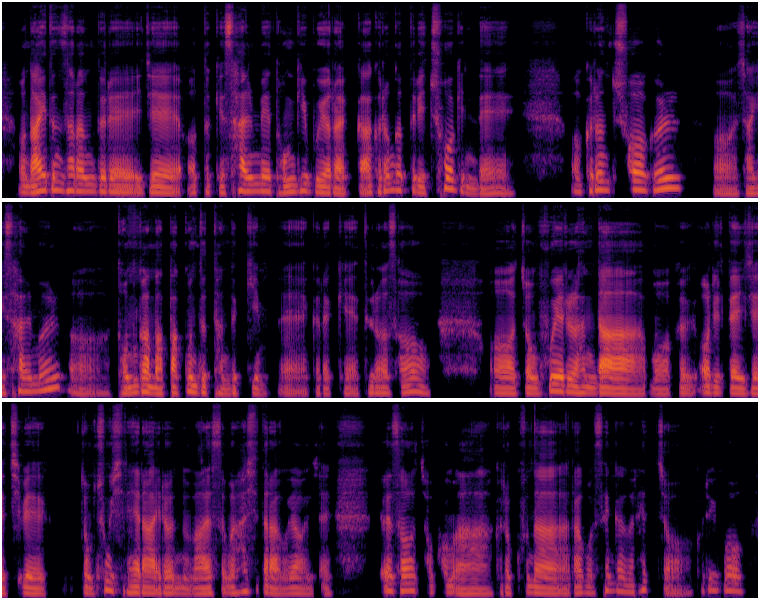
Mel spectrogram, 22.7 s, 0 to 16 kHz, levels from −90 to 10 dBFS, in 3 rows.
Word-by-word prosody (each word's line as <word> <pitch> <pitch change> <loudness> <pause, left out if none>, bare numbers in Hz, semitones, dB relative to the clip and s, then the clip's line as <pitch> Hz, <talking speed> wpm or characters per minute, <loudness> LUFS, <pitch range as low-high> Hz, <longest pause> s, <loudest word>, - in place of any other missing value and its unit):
어 115 - -2
나이 115 +6 +8
든 155 - 0
사람들의 130 - +2
이제 110 -3 +2
어떻게 - - -6
삶의 135 +2 +4
동기부여랄까 120 -3 +1
그런 140 - -1
것들이 125 -8 -2
추억인데 100 - -1 0.6
어 125 - -7
그런 160 +3 +1
추억을 165 +6 +3 0.3
어 - - -6
자기 95 +1 -4
삶을 145 - 0
어 95 +2 -9
돈과 115 +5 +3
맞바꾼 105 +6 +2
듯한 100 -6 -4
느낌 95 -4 -6 0.2
예 - - -7
그렇게 - - -7
들어서 110 +2 -2 0.6
어 100 -2 +1
좀 100 - +2
"후회를 125 +2 +5
한다. 95 -4 +6
뭐 85 0 -5
그 - - -5
어릴 110 -2 0
때 100 -1 +3
이제 95 0 0
집에 95 -3 0 0.4
좀 - - -2
충실해라." 110 -4 +1
이런 100 0 -1
말씀을 95 +2 -1
하시더라고요. 100 -6 -2
이제 - - -11 0.5
그래서 140 +1 +1
쪼끔 115 +1 -8
'아 90 0 -3
그렇구나.'라고 105 -1 -2
생각을 135 -3 -6
했죠. 150 -9 -8
그리고 145 -3 -5
110 Hz, 295 characters per minute, -32 LUFS, 95-130 Hz, 0.6 s, 나이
